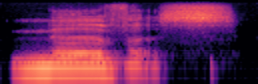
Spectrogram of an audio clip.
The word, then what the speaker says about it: nervous: O que acontece é que aqui as pessoas têm dificuldade com aquele finalzinho também, O-U-S. E aí elas acabam pronunciando nervous, I'm nervous. A gente não pronuncia aquele U. E aí vai outra dica para você. Toda vez que você vê uma palavra terminando com O-U-S, você vai falar us. Us. Nervous. Nervous.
